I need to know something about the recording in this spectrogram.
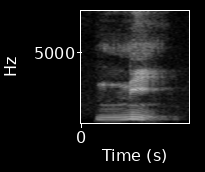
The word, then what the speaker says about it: know: बता द आपको यहां डब्लू भी साइलेंट है राइट डब्लू भी यहां पर साइलेंट है इसलिए नो बोलेंगे राइट अब दूसरे साइड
